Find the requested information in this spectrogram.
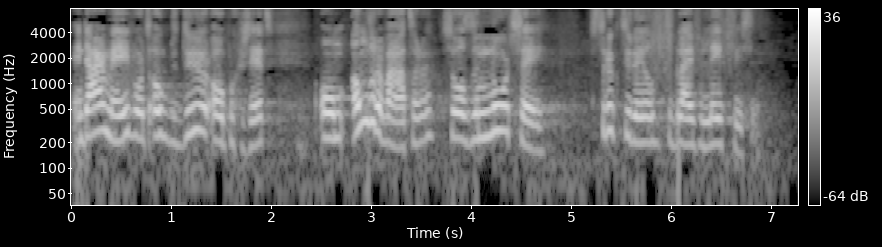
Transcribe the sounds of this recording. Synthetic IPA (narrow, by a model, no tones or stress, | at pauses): ʔɛndaːɹmejʋɔɹtowɡ̚dədøːɹʔowpənχəzɛt | ɔmɑndəɾəʋaːtərəz̥oɑlˠzdənoːɹtsej | strɵk̚tyɾeːlˠtəblɛjvənlejχfɪsən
